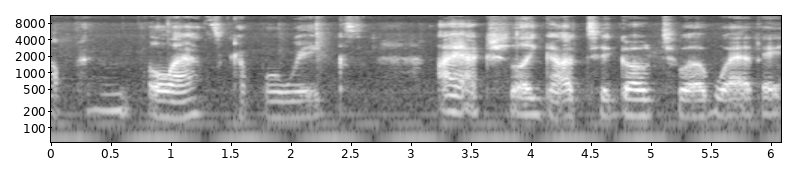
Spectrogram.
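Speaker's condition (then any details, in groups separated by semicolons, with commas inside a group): MS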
